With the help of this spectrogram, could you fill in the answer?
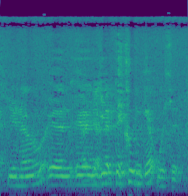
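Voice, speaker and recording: A man's fairly high voice at a fairly slow pace, with audible room echo and noticeable background noise. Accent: American. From Wisconsin, US Midwest. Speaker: jazz drummer and band leader. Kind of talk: casual interview. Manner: halting, many fillers.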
